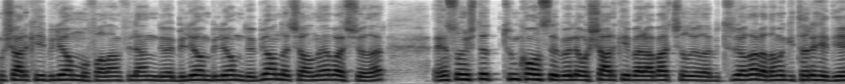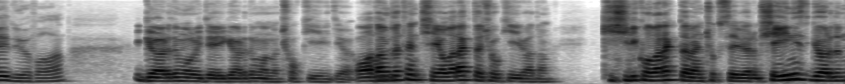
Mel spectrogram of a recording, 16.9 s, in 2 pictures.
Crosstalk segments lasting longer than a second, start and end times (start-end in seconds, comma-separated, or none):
none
